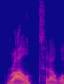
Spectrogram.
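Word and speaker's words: route: 어, 여기 마이그레이션 root.이 이 루트라는 단어는 저는 처음에는 루트라고만 알고 있었는데 또 다른 발음이 있더라고요. 그게 라우트라고 말하기도 해요.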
